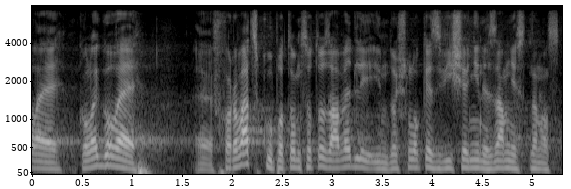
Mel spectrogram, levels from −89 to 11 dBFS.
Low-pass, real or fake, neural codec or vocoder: 7.2 kHz; real; none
